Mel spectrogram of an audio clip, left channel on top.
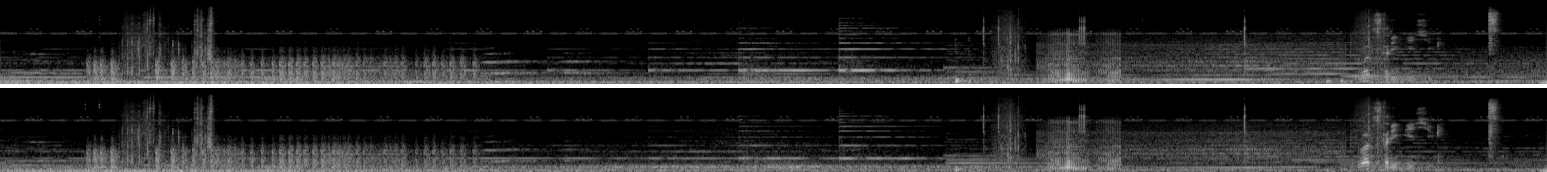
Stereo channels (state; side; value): normal; both; correlation 0.51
